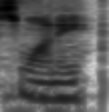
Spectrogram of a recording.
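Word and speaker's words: Sewanee: Yeah, Swanee.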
